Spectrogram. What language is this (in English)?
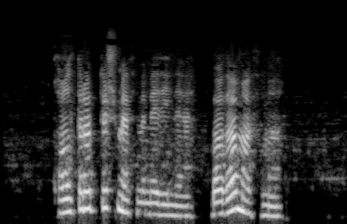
Bashkir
